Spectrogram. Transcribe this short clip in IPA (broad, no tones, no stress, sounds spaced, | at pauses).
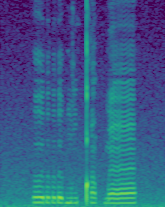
ɯ r ɯ ɡ ũ ǃ ə̃ ɓ ɛ̃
